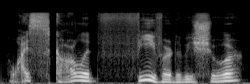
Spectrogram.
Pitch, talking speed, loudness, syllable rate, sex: 145 Hz, 145 wpm, -16 LUFS, 3.5 syllables/s, male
